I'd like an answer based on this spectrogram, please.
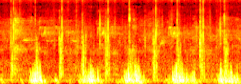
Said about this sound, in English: I'm really enjoying, by the way, the amount of you who say you like my footsteps are calming. It's really nice to hear, because it's not something I would typically, you know, be not even aware of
